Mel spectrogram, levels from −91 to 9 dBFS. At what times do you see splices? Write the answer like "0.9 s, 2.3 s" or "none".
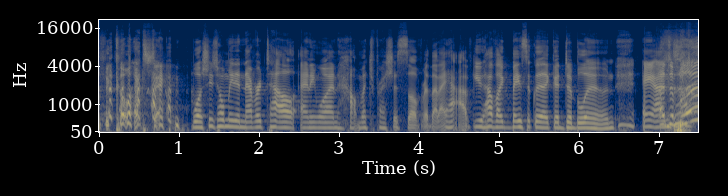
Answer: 1.1 s, 4.7 s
